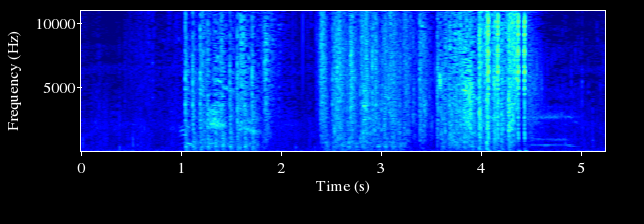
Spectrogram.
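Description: A rifle fires in rapid bursts at close range.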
